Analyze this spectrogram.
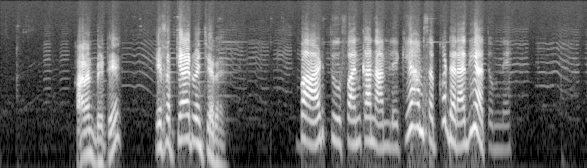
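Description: A woman speaks warmly and with animation, close by.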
